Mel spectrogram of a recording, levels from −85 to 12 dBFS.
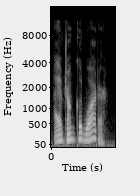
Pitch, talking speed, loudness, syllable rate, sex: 115 Hz, 235 wpm, -18 LUFS, 5.8 syllables/s, male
